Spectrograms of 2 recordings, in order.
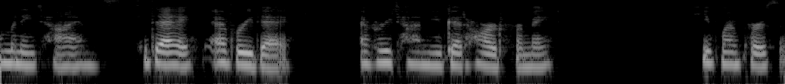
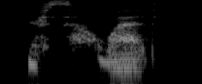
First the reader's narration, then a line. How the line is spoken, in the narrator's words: he whispers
